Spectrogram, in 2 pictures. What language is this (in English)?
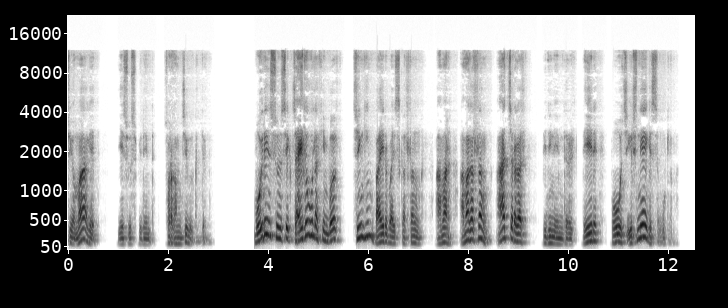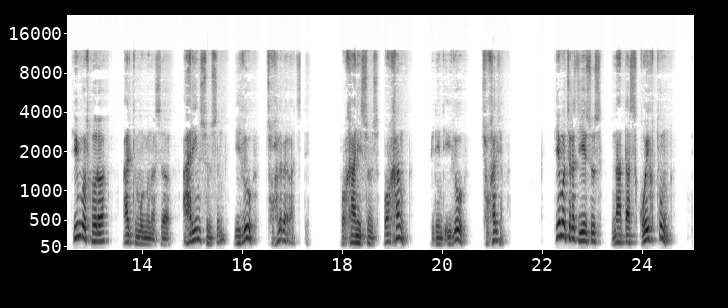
Turkish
